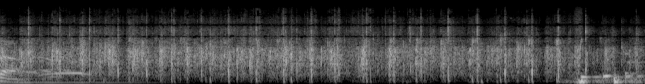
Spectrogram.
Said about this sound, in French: Allez, à la fin de cette chronique, on peut applaudir l'équipe de Fibre, l'équipe jaune.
